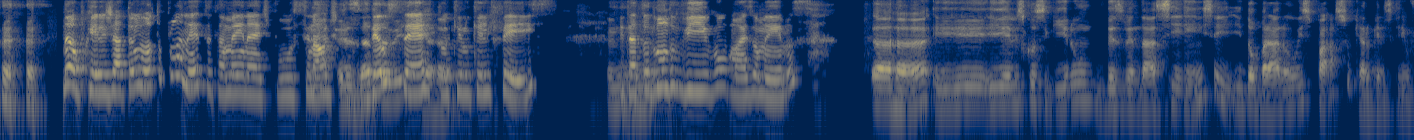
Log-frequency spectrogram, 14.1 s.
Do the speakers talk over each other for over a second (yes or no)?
yes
